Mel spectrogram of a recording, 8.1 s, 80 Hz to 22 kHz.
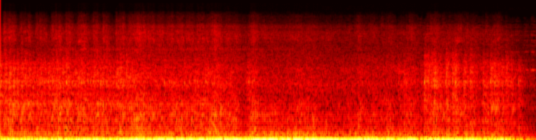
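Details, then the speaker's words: Deep, low drone swelling and sagging irregularly at cold idle, never settling; cold idle target raised to about 1,300–1,400 rpm after it previously chugged at 1,000 rpm running very rich and stalled; hunting idle. "Doesn't really know what it wants to idle at."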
